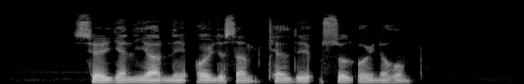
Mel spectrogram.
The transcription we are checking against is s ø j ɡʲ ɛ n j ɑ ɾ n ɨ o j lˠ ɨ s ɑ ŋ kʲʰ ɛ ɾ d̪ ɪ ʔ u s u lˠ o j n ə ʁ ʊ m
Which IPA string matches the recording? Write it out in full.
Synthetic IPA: s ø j ɡʲ ɛ n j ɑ ɾ n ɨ o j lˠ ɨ s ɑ m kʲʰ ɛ l d̪ ɪ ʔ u s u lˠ o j n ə ʁ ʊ m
